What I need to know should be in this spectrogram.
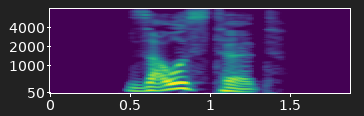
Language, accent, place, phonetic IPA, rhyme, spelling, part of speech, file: German, Germany, Berlin, [ˈzaʊ̯stət], -aʊ̯stət, saustet, verb, De-saustet.ogg
- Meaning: inflection of sausen: 1. second-person plural preterite 2. second-person plural subjunctive II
